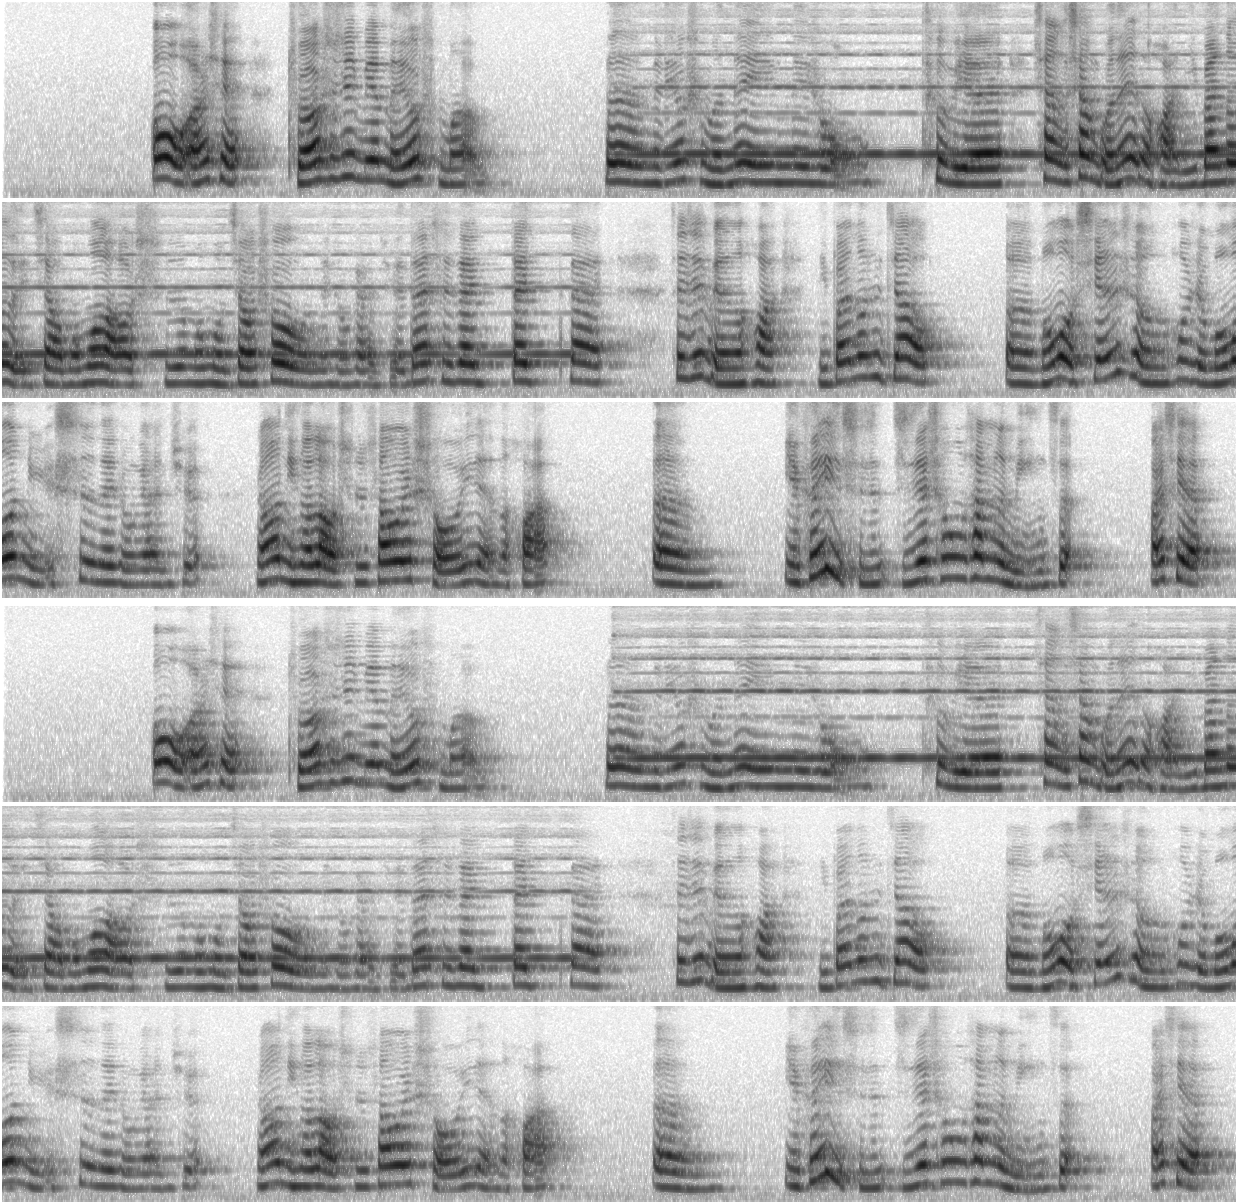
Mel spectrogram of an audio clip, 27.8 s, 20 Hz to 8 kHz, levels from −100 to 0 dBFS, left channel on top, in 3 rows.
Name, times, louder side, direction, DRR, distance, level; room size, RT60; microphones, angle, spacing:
voice 1, 1.1-1.9 2.2-3.6 4.5-6.5 7.0-13.8 14.3-15.1 15.4-16.2 16.8-20.0 20.4-22.6 23.4-23.9 24.4-26.6 27.1-27.6, left 5 dB, 45° left, 0.4 m, -20 dB
sound 1, 4.6-13.6, equal, 65° right, 3.9 m, -30 dB
8.4 x 6.2 x 4.2 m
head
